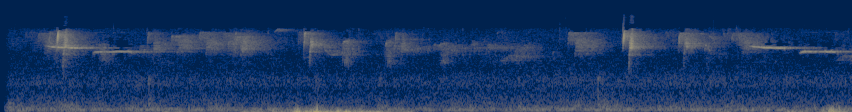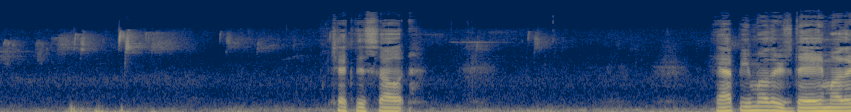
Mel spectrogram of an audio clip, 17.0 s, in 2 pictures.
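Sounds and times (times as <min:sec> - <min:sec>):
songbirds singing and chirping: 0:00.2 - 0:17.0
low rumble: 0:09.1 - 0:17.0.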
